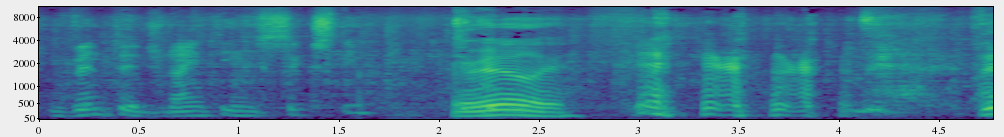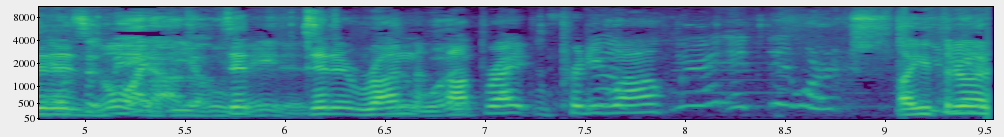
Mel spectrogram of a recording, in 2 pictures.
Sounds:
Speech

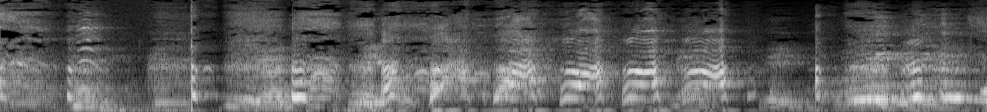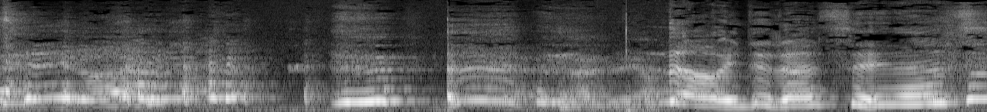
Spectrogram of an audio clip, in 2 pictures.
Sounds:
Speech

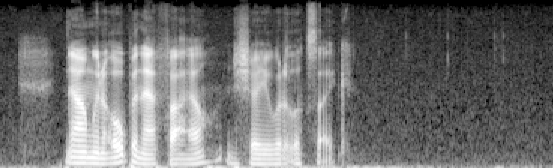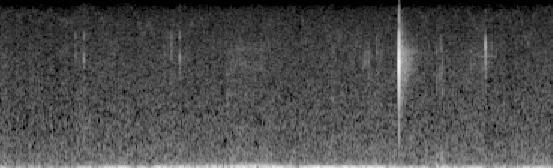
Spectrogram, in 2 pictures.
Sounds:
Clicking

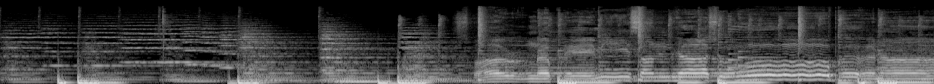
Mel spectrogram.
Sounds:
Music

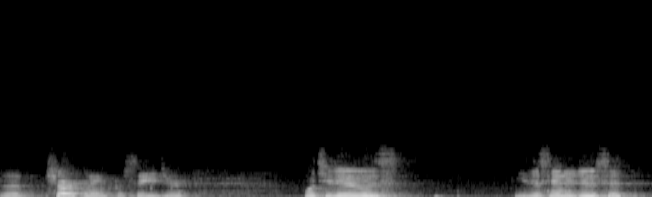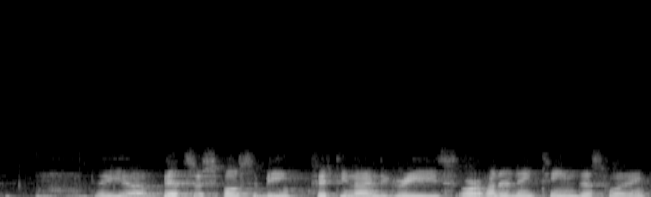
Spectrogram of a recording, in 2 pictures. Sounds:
Speech, inside a small room

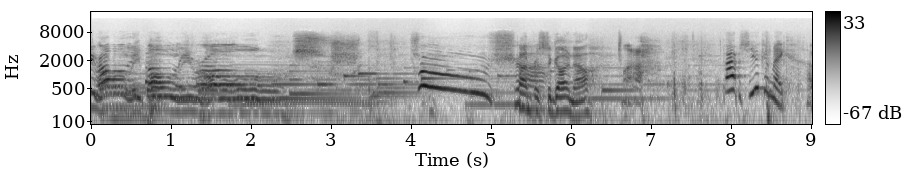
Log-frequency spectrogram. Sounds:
Music, Speech

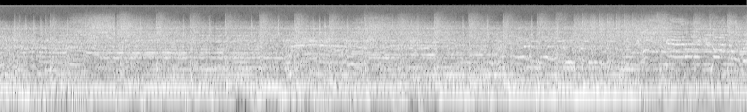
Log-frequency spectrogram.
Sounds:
Music

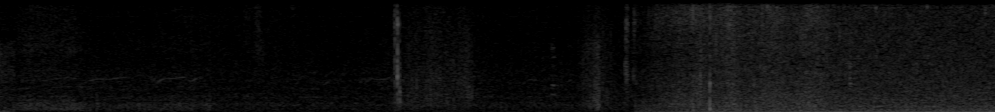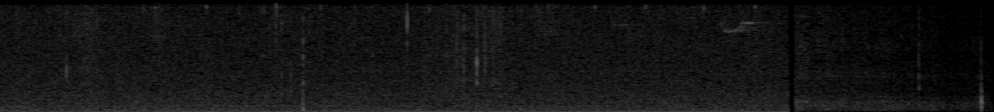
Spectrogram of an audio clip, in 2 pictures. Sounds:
elk bugling

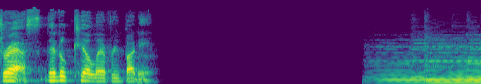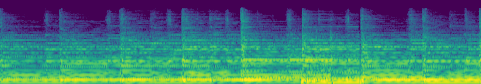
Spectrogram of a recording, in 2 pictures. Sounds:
Speech, Music

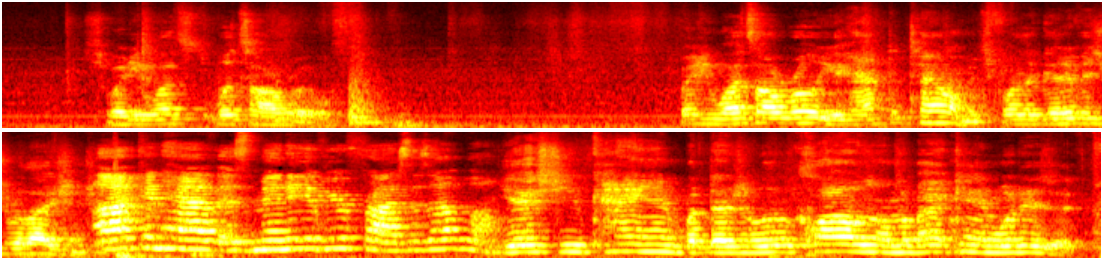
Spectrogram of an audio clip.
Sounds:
Speech

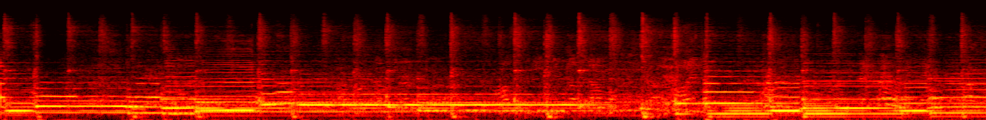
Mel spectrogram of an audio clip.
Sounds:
Wind instrument, inside a public space, Saxophone, Speech, playing saxophone, Musical instrument, Music

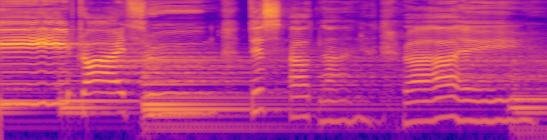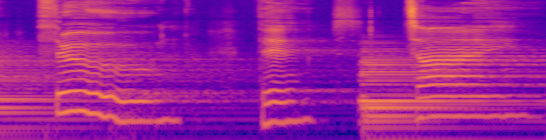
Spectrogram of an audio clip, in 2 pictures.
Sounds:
Soul music, Music

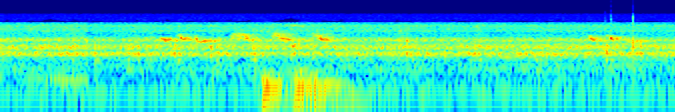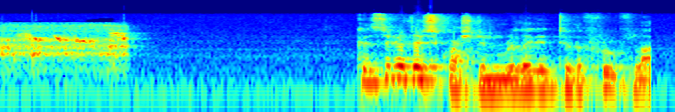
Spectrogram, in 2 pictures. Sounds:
Speech, outside, rural or natural

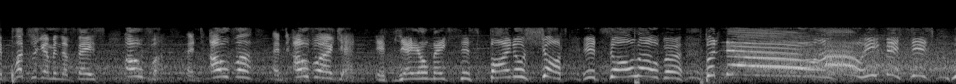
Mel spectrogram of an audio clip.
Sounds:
playing volleyball

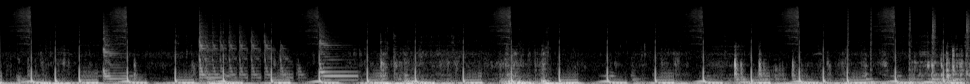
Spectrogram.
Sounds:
kayak, Water vehicle, Vehicle, Music

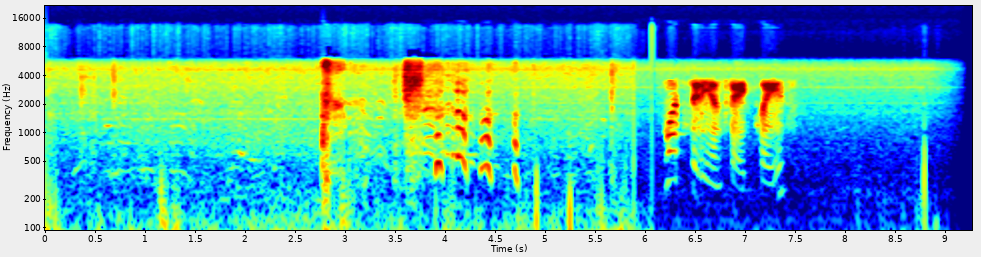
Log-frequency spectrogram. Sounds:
Speech

